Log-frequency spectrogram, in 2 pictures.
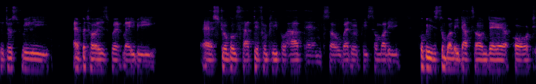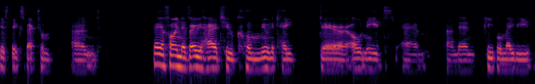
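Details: Adult man from Dublin, Ireland, who stutters, former chairman of the Irish Stammering Association; stuttering.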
